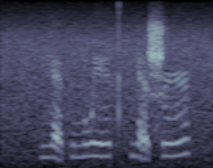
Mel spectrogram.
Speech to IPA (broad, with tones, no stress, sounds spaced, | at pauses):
j ɛ̰˨˩ p i˦ n w e˧˥ ɪ̯ t̪ʰ j ɛ̰˨˩ ʂ ɻ̩˧˥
